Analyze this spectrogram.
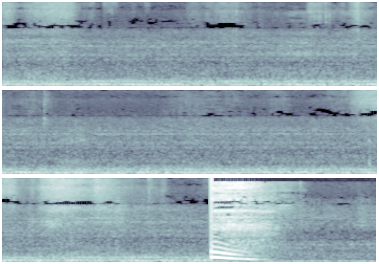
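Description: A steady low hum with no one speaking. Near the end comes a brief loud sound that slides down in pitch and stops within about half a second.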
